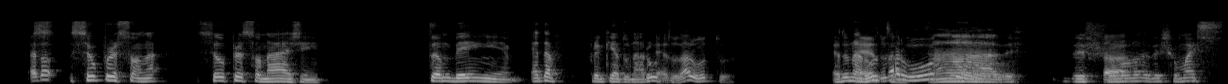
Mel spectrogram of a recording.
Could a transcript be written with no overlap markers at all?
No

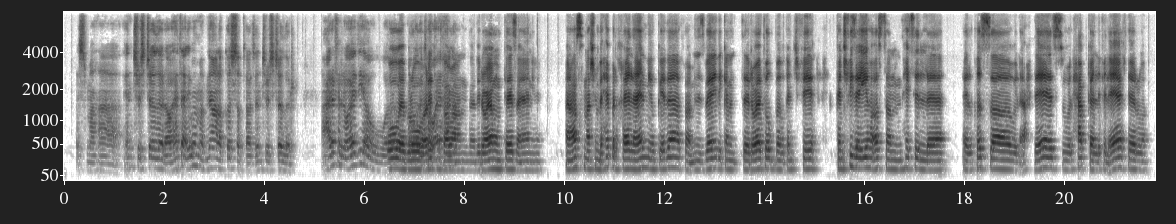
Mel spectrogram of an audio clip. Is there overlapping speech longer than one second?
Yes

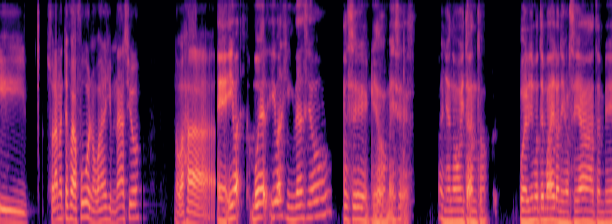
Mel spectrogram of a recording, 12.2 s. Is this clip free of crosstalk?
Yes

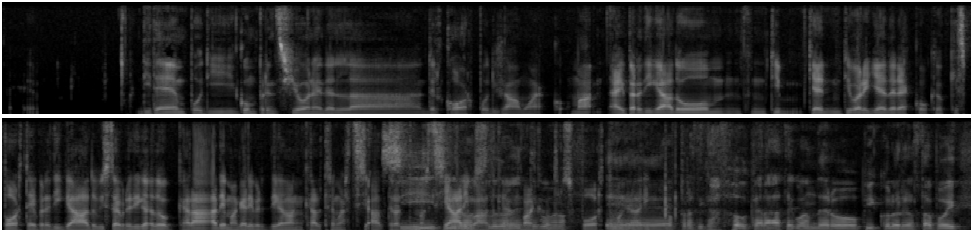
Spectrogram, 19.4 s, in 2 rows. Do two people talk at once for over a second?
Yes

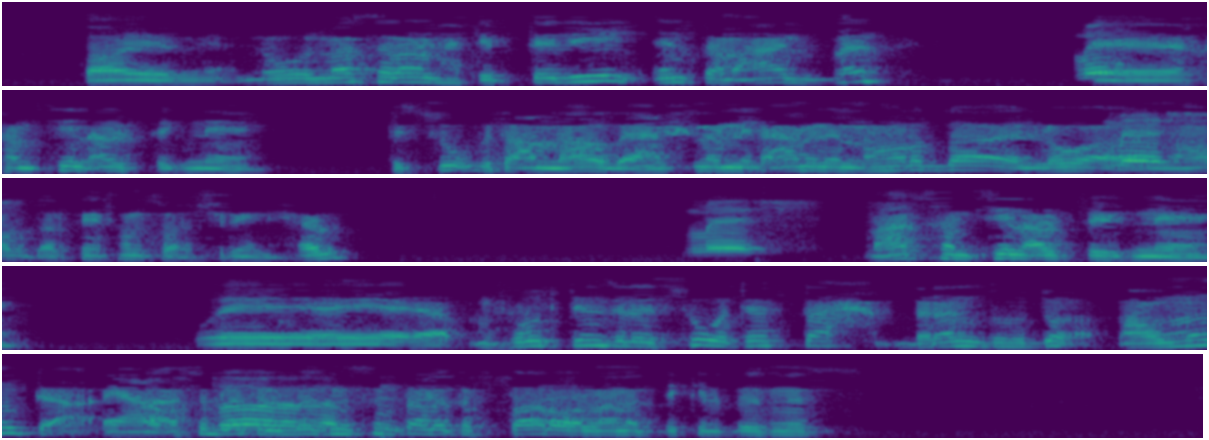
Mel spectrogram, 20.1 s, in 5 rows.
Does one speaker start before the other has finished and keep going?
Yes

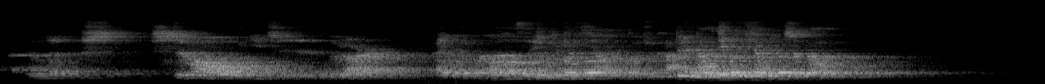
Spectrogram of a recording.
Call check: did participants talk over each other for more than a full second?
Yes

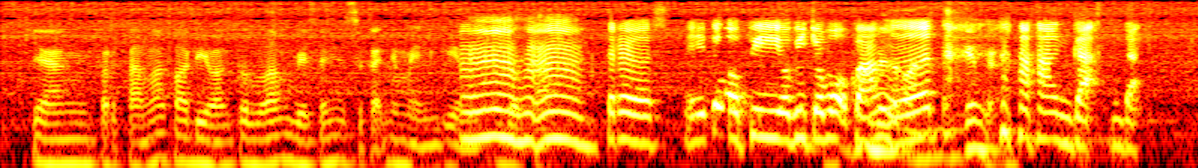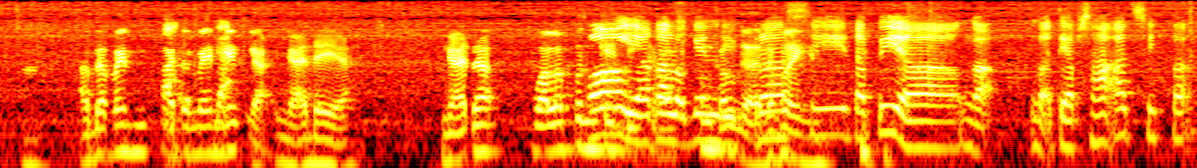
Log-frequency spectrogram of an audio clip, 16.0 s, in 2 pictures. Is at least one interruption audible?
Yes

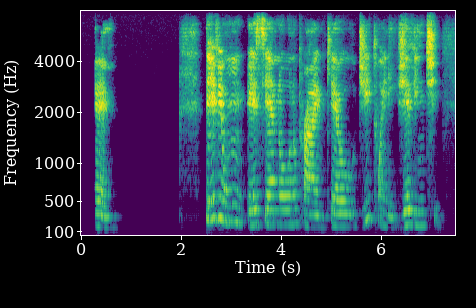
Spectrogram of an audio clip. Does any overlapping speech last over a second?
No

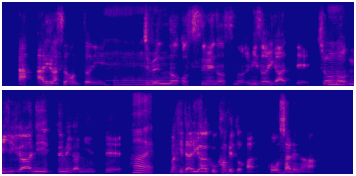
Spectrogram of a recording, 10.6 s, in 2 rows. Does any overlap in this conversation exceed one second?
No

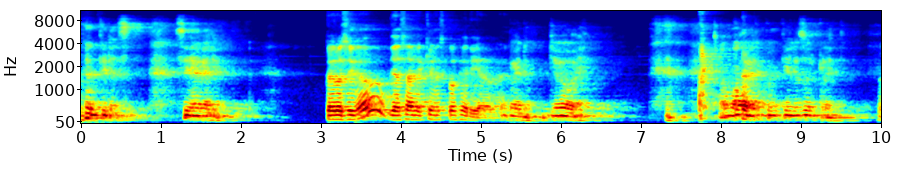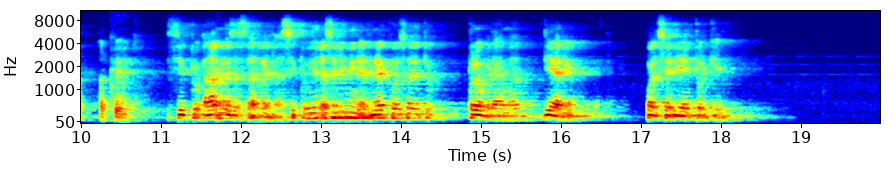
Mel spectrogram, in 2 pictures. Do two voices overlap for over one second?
No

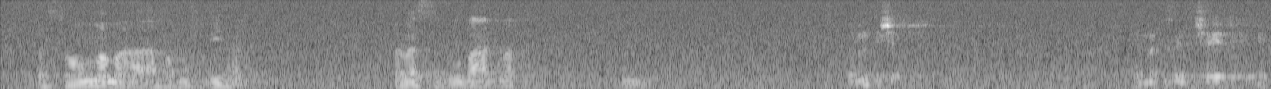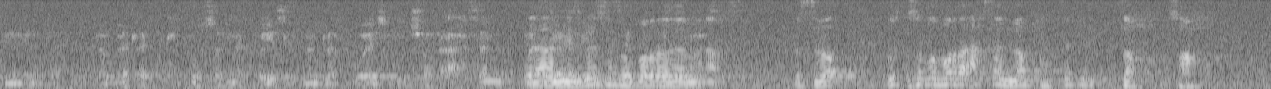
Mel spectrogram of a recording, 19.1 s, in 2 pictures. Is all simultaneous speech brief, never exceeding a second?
No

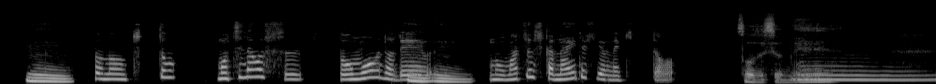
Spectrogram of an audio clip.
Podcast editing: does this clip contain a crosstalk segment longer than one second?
No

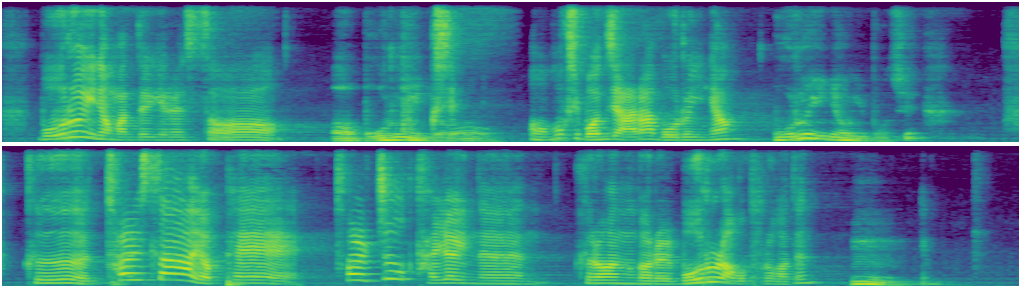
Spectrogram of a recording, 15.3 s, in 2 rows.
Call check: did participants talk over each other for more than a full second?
No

